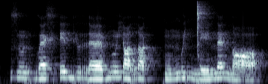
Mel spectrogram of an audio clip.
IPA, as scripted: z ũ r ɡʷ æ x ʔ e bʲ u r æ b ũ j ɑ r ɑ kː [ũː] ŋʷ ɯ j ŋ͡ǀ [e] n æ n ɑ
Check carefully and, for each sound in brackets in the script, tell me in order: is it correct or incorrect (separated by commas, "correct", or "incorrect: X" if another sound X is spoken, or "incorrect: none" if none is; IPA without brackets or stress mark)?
incorrect: ũ, correct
